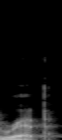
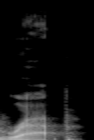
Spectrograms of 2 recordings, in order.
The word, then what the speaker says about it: wrap: rep a head rep it's pronounced a head wrap we use the a sound like black cat it's more open rrap rrap this is a head wrap we cannot say this is a head rep we don't use the S sound like bed and 10 rep because that's a different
